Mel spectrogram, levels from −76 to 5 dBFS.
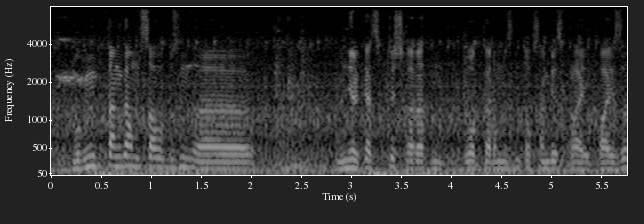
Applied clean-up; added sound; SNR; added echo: none; Boom; 9 dB; none.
